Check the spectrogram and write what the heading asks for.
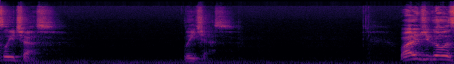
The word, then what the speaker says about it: Lichess: How do you pronounce Lichess? Lichess.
